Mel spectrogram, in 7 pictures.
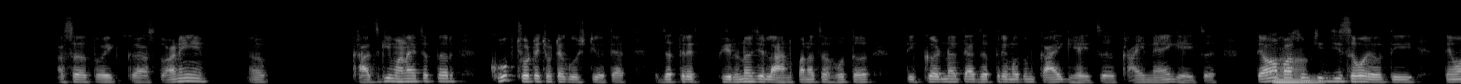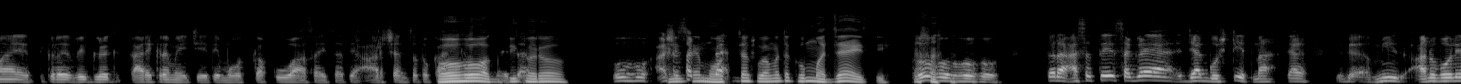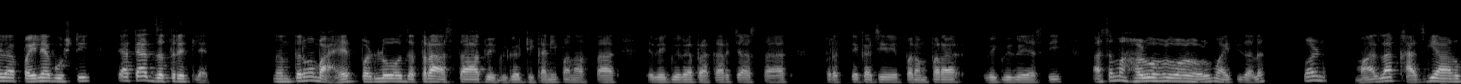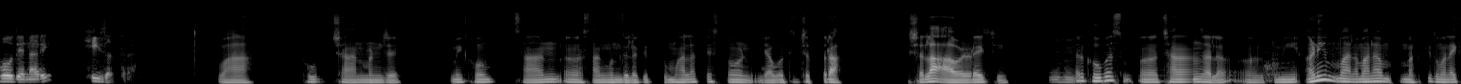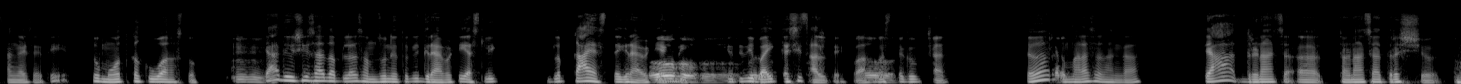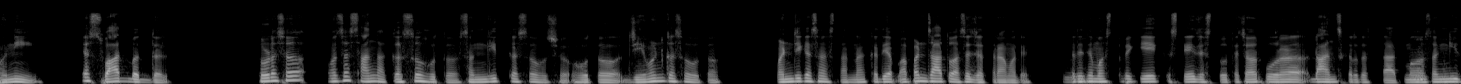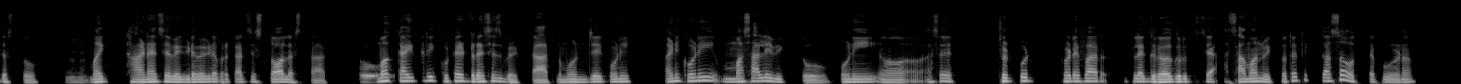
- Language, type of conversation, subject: Marathi, podcast, स्थानिक सणातला तुझा आवडता, विसरता न येणारा अनुभव कोणता होता?
- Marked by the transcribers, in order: tapping; horn; chuckle; "छान" said as "सान"; other background noise; unintelligible speech; "शायद" said as "साध"; in English: "ग्रॅव्हिटी"; in English: "ग्रॅव्हिटी"; joyful: "वाह! मस्त खूप छान!"; in English: "डान्स"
